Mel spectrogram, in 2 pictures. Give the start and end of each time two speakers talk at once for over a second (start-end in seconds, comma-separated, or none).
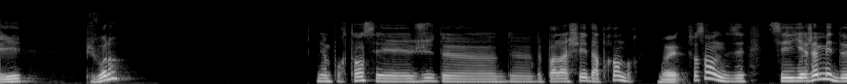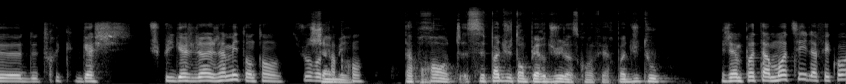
none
